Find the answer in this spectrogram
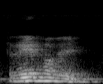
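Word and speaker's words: read: এখানে আমি যখন বলব পাস্ট এর উচ্চারণ রেড হবে।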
